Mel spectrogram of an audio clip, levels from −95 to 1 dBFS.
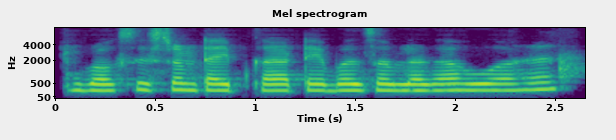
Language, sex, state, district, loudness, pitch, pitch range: Hindi, female, Bihar, Muzaffarpur, -17 LUFS, 235 Hz, 230-240 Hz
